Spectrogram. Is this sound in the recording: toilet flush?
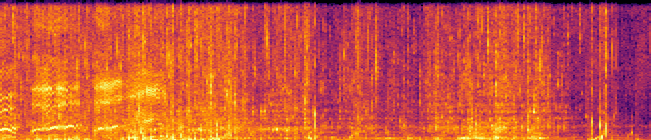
yes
